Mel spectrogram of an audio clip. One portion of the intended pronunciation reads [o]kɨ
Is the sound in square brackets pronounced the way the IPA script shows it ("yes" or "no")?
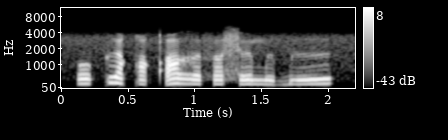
yes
